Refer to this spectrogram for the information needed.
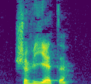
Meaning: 1. a latch hidden in a door with the tab sticking through a slot 2. an unidentified part of the locking mechanism of Little Red Riding Hood's grandmother's door
- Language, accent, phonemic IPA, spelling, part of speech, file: French, France, /ʃə.vi.jɛt/, chevillette, noun, LL-Q150 (fra)-chevillette.wav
